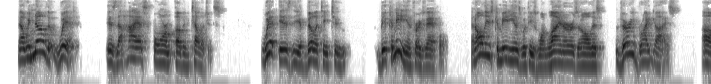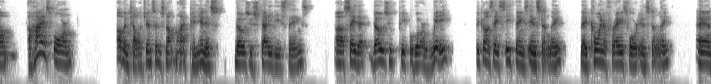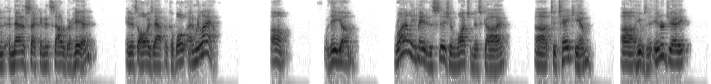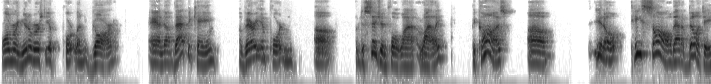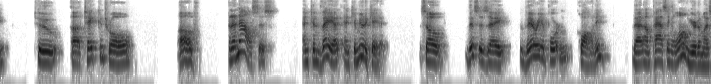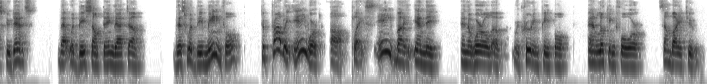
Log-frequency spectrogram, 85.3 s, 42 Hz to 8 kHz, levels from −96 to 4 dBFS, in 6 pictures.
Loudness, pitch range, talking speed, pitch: -16 LUFS, 145-205 Hz, 135 wpm, 160 Hz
